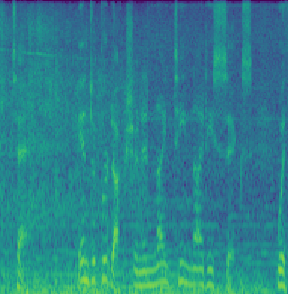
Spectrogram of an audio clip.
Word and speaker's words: X: when Textron put the Citation 750 or X pronounced 10 into production in 1996 with its enormous Rolls-Royce AE3.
